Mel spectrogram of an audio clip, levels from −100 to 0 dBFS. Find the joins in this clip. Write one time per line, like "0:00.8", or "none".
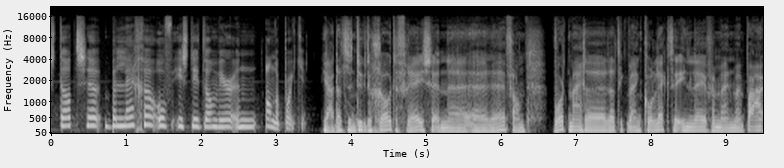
0:07.1
0:07.7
